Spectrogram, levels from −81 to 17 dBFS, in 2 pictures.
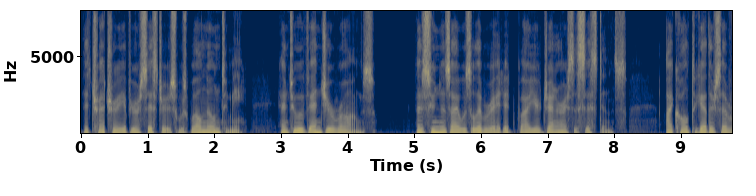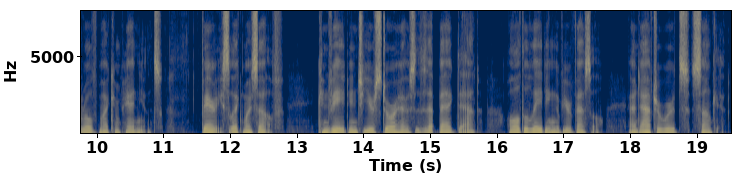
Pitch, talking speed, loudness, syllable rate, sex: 130 Hz, 155 wpm, -18 LUFS, 5.2 syllables/s, male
